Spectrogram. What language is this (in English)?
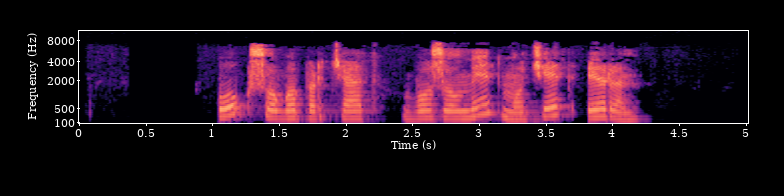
Mari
